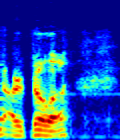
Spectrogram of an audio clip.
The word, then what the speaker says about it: Arvilla: listening out there well my name is Arvilla the proper pronunciation Arvilla and i'm the founder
